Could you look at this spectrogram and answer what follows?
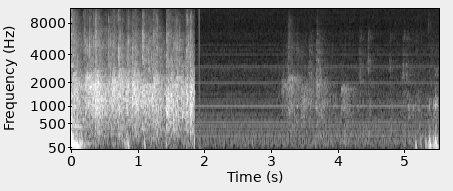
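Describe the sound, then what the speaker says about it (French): Audience applause at the FIBA Afrobasket 2017 draw ceremony, a burst of clapping that stops abruptly, leaving a quiet room with a faint steady ticking and a few scattered sounds. "Can we give a big applause?"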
